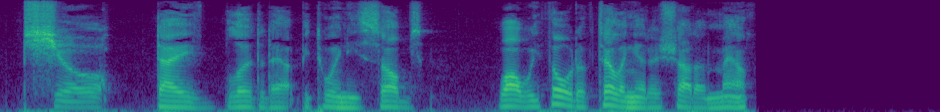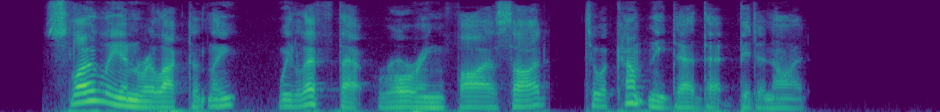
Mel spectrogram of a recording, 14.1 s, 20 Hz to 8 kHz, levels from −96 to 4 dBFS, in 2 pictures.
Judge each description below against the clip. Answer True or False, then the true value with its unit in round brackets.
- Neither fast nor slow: False (130 wpm)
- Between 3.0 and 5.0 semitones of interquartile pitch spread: True (3.4 semitones)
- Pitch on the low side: True (110 Hz)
